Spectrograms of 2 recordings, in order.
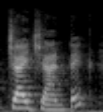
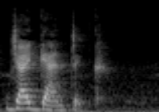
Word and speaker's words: gigantic: girl the first one it's not clingy the pronunciation is clingy then is this one it's not gigantic the right way to read this word is gigantic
